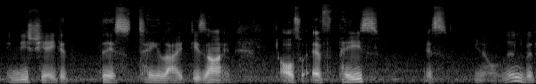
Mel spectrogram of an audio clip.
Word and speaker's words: F-PACE: But because, for example, when you pronounce it in French, like we say with a Renault Espace, and you say F-Pace, F-Pace, Espace, quite some resemblance.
